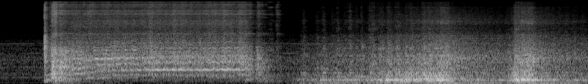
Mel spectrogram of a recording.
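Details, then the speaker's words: 1941 pickup that would not start after heavy overnight rain left the engine soaking wet. After compressed air and five minutes of heat gun on the distributor, with the engine probably flooded, it catches and idles rough: starts. "hey it started okay"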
